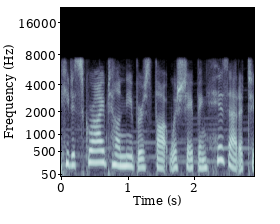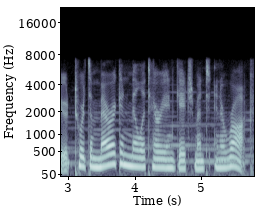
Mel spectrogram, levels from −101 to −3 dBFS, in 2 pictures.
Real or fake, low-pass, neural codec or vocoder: real; 7.2 kHz; none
